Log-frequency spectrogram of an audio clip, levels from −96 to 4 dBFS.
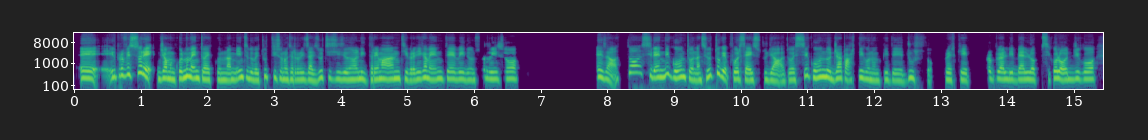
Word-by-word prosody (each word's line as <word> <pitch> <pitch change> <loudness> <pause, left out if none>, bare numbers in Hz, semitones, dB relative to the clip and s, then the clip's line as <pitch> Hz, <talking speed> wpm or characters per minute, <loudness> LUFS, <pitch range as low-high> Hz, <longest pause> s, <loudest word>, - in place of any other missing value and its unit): e 225 - +3
e - - -10
il 240 - +1
professore, 315 +6 +5
diciamo, 215 +1 +3
in 195 - 0
quel 220 +4 +2
momento, 225 -5 +5
ecco, 190 0 -1
in 185 - -2
un 180 - -1
ambiente 220 +6 0
dove 185 -3 0
tutti 250 0 -5
sono 205 -2 -2
terrorizzati, 190 -2 -2
tutti 230 +2 -4
si 200 0 -5
siedono 195 0 0
lì 205 -1 0
tremanti 205 +1 +1
praticamente, 205 +1 0
vede 195 -2 -2
un 185 - -6
sorriso 205 0 -3 1.2
Esatto, 255 - 0
si 325 -6 -6
rende 245 +6 +3
conto 230 -2 +2
innanzitutto 235 - 0
che - - +4
forse 205 -2 0
hai 180 - +4
studiato, 180 -1 -3
e 190 - -1
secondo 245 +3 +2
già 220 +3 +1
parti 195 +3 -2
con 200 -2 -2
un 180 -1 -5
piede 175 -2 -6
giusto, 225 +2 -7 0.2
perché 190 -1 -4 0.2
proprio 215 -2 -2
a - - +3
livello 195 0 0
psicologico, 200 +2 0
205 Hz, 185 wpm, -22 LUFS, 190-225 Hz, 1.2 s, professore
